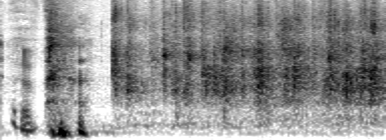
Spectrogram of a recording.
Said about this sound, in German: bitteschön, wenn Sie klatschen möchten, gerne.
